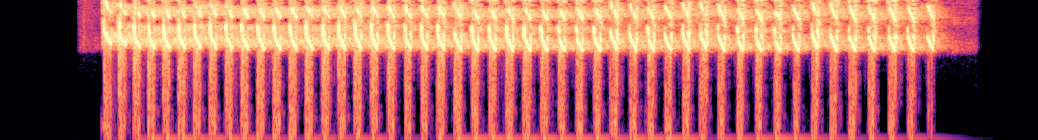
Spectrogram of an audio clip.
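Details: Javan prinia (Tembakan Cililin) song used as tutor recording for cage birds: a rapid, even series of sharp high chirps, about four per second, sustained for four seconds with no other sounds.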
